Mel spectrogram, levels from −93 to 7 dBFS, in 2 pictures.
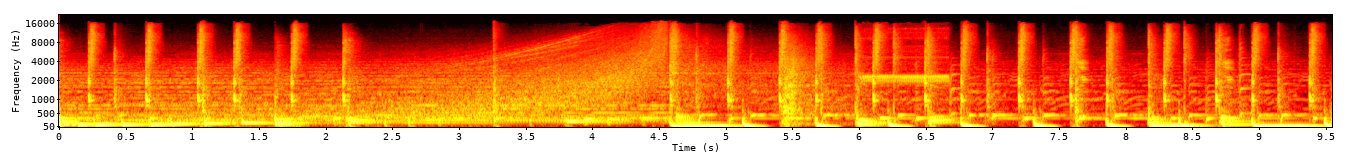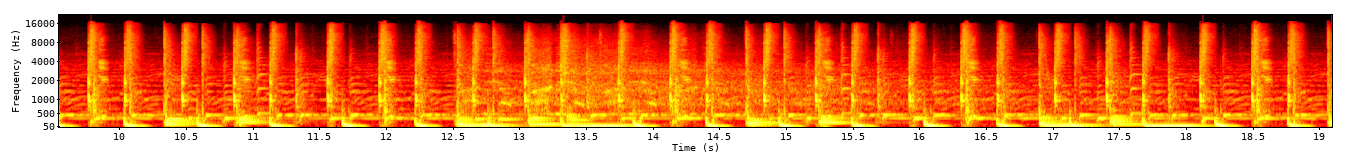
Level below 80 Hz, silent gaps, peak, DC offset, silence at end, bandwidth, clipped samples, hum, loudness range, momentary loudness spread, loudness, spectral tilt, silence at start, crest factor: -14 dBFS; none; 0 dBFS; under 0.1%; 0 s; 17 kHz; under 0.1%; none; 2 LU; 5 LU; -11 LUFS; -4.5 dB/octave; 0 s; 10 dB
